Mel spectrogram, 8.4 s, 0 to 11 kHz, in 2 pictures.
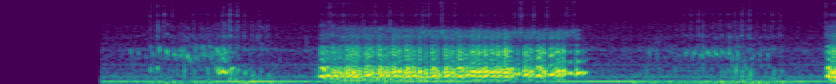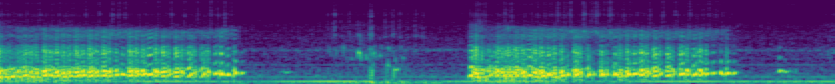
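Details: Purring of Cupcake, a female pet cat, recorded during her final weeks of illness in 2018; loud rumbling purr bursts of about 1.3 seconds each, three bouts with quieter breathing gaps between, steady low hum underneath.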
